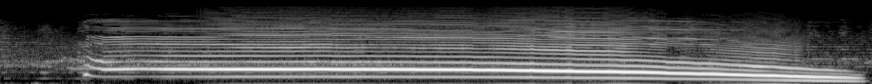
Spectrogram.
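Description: A sports commentator's long held goal shout into the microphone, starting about a second in, held on one pitch for several seconds and falling in pitch at the end.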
